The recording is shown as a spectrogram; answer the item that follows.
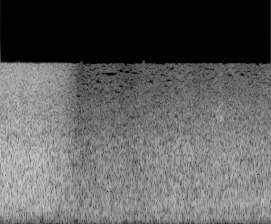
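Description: Ocean surf at Biarritz during a tandem surfing competition, a steady broadband wash of breaking waves, louder for the first moment and then settling into a continuous roar with no voices.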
